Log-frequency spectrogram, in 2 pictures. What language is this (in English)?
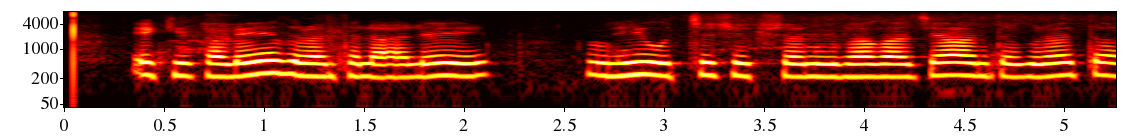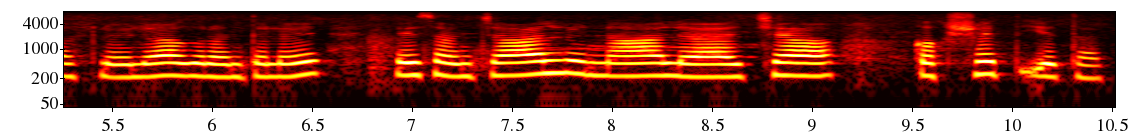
Marathi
